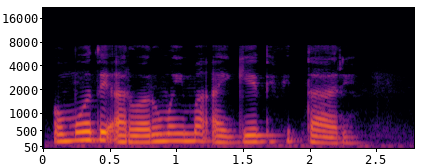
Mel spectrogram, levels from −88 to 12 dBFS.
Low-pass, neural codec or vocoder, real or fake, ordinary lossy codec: 7.2 kHz; none; real; none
